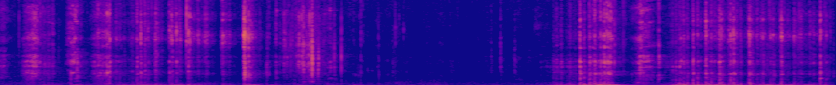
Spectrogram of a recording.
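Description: A box cutter blade scrapes and carves shavings off the cut face of a dry, solid white soap bar with an orange rim, held in hand. Dense, crackly scraping strokes run for about two and a half seconds, fall nearly silent for over a second, then return louder and brighter until the end, over a low steady hum.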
